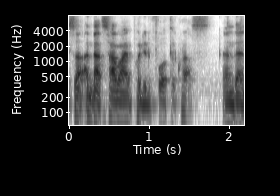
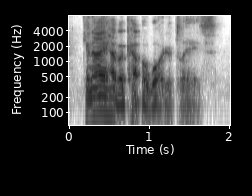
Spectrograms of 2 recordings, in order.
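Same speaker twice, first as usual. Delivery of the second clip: polite, put-on American accent. Speaker contrasts american and typical english accents, in an american accent. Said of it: "American accent can say like".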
